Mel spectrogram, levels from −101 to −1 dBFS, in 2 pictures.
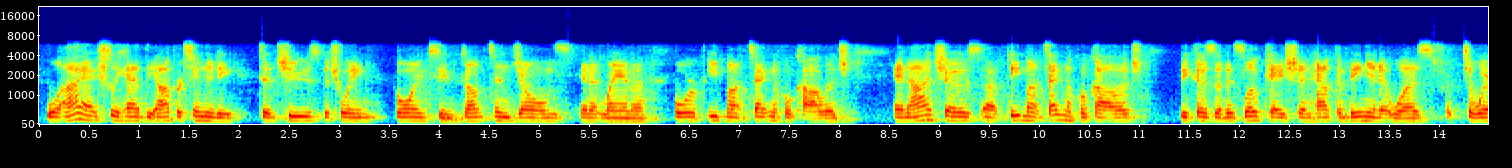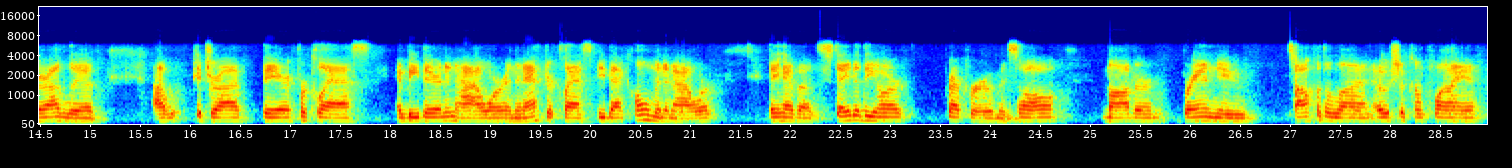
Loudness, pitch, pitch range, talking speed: -16 LUFS, 130 Hz, 125-135 Hz, 165 wpm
